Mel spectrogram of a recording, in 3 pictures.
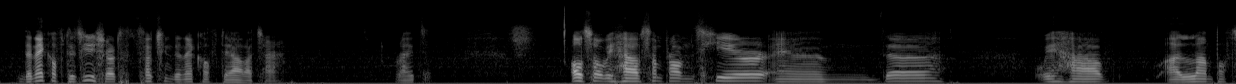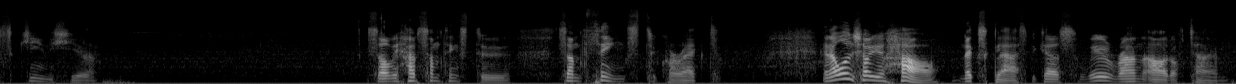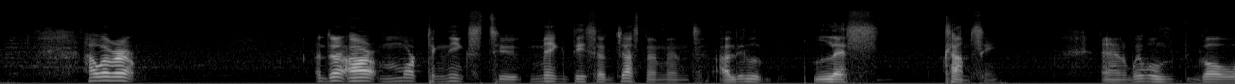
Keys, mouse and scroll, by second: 3.5-4.8 middle drag, 9.1 middle click, 14.6 middle click, 19.2 middle click, 20.8 middle click, 25.6 middle click, 33.0 middle click.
